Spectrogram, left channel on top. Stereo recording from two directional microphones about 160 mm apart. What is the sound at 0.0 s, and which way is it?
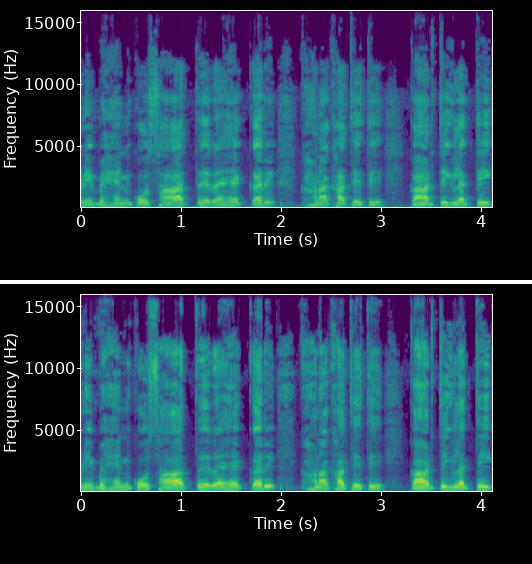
Speech, 45° right (ahead or behind).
